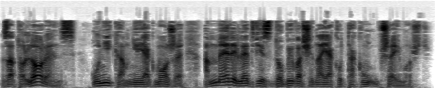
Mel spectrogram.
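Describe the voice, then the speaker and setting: A shy, tearful young woman speaks in a lifted, soft, pleading tone, voiced by a man in a dry audiobook read. Her voice is breathy and husky, and it rises and falls a good deal. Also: sits low, lively intonation, normal speed, dry recording. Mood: hurt, tearful. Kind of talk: audiobook character reading.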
